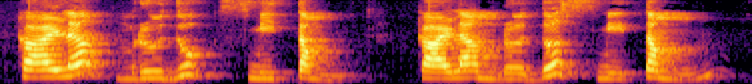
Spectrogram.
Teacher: Kala, L capital, tongue tip will touch upper palate.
